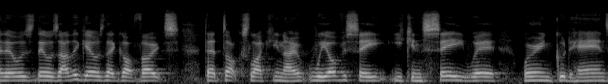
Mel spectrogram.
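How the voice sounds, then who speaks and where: A young Australian woman speaks into a cluster of press microphones in a club media room. Her voice sits low and stays fairly flat. She answers in a relaxed, rambling way, full of fillers and restarts. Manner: chatty, with many fillers and restarts, laughs easily. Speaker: football player at a press conference. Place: club media room in front of a sponsor backdrop. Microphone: bunch of press microphones on the table.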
